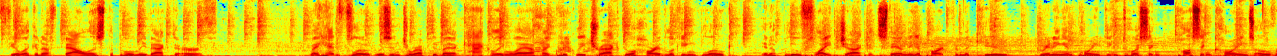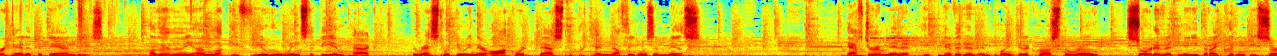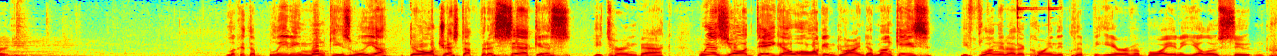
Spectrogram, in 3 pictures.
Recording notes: Recorded live at Hi-Fi Bar in New York, NY.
